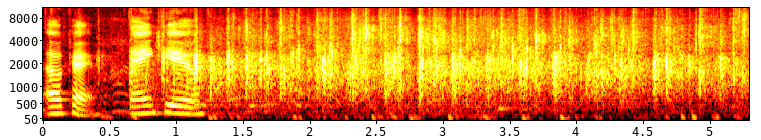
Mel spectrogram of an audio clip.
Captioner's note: room applauds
